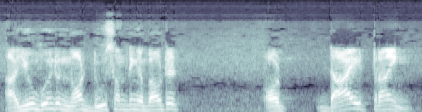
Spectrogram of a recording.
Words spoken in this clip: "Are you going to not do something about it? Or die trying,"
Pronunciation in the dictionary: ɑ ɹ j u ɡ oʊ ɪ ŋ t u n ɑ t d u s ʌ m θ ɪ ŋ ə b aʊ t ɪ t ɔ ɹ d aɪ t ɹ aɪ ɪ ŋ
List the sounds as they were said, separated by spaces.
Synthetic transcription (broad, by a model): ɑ ɹ j u ɡ oʊ ɪ ŋ t u n ɑ t d u s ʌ m t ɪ ŋ ə b aʊ t ɪ t ɔ ɹ d aɪ t ɹ aɪ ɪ ŋ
